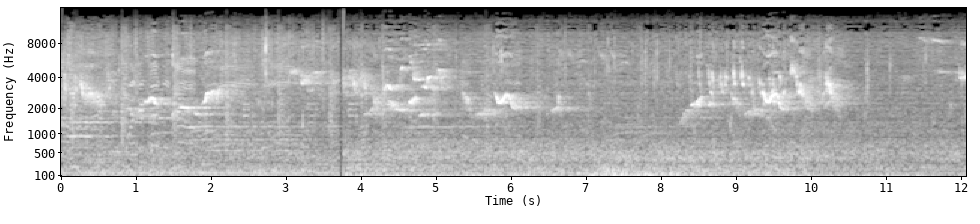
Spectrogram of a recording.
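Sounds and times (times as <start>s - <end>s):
low rumble: 0.0s - 11.9s
birds chirping and calling: 0.0s - 12.0s.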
